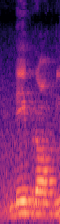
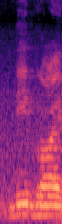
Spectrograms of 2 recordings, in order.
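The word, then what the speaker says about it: de Broglie: तो अब कुछ एक वैज्ञानिक थे जिसको, जैसा कि इसमें लिखा हुआ है ब्रॉगली, डी ब्रॉगली है, लेकिन एक्चुअली में इनका जो प्रोनाउंसिएशन है डी ब्रॉय कहते हैं।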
